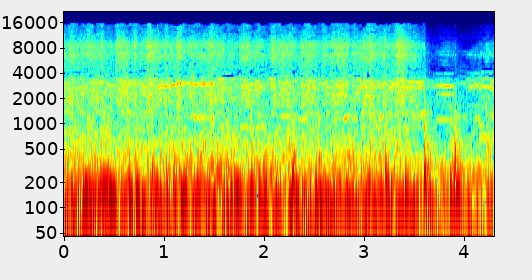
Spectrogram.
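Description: Gendang beleq ensemble playing: large Sasak double-headed barrel drums beaten in a dense, driving rhythm with clashing cymbals, loud and continuous. Near the end the cymbal clashing thins out briefly.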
